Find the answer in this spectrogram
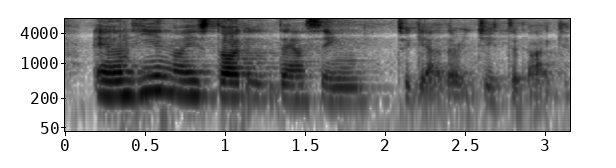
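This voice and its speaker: There is audible room echo around this woman's voice. She speaks with a Swedish accent and ordinary pitch variation. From Sweden. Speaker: swing dancer, panelist. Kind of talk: panel talk, personal storytelling.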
